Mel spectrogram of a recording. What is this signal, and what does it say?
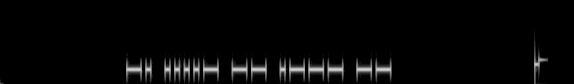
Morse code, heard as a keyed tone, about 25 wpm, 700 Hz. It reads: N4MJM
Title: USA Call Signs - 2x Character Spacing - 25wpm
